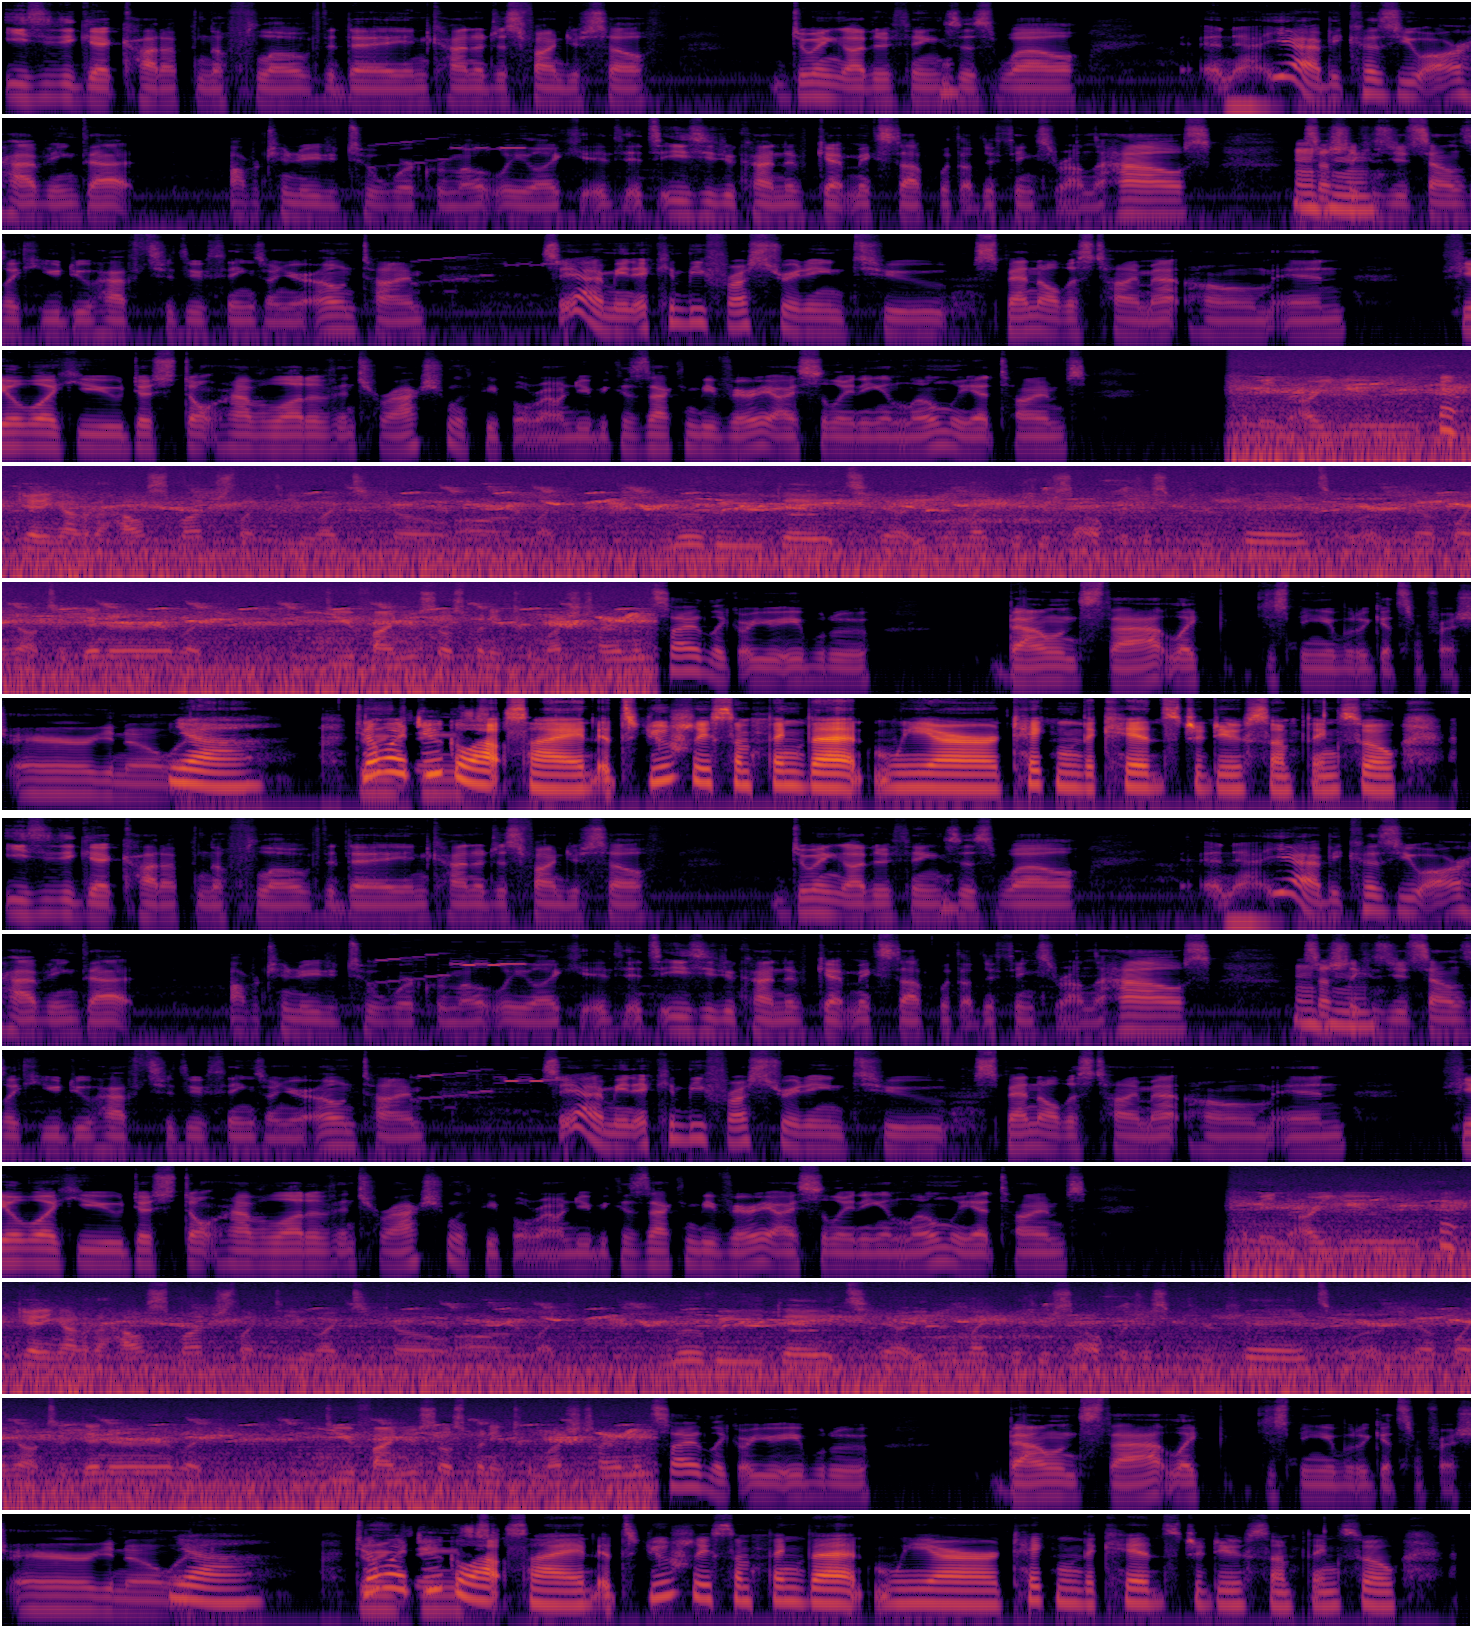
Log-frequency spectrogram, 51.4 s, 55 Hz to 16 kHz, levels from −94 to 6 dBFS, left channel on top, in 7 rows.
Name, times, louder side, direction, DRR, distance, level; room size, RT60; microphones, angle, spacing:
voice 1, 0.0-3.3 3.8-5.6 6.0-8.0 8.5-17.1 17.4-21.4 21.9-27.7 28.2-29.1 29.4-38.1 38.3-41.1 41.8-42.7 43.0-45.0 45.8-46.5, left 1 dB, 5° left, 0.8 m, -48 dB
sound 1, 1.0-19.6, right 8 dB, 50° right, 3.4 m, -61 dB
voice 2, 13.8-14.2 29.2-29.3 44.9-45.4 45.7-51.3, left 9 dB, 70° left, 0.4 m, -33 dB
sound 2, 28.1-40.0, left 4 dB, 25° left, 1.1 m, -43 dB
head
